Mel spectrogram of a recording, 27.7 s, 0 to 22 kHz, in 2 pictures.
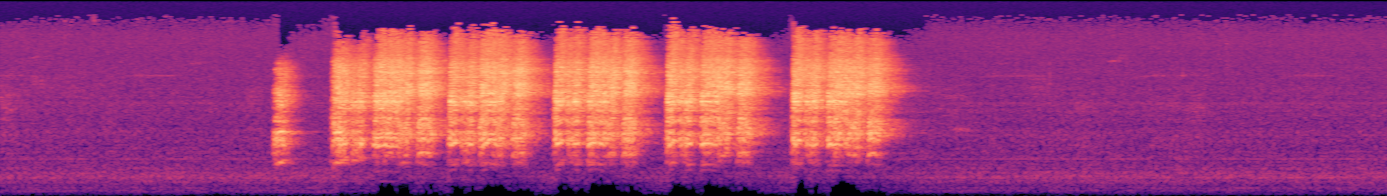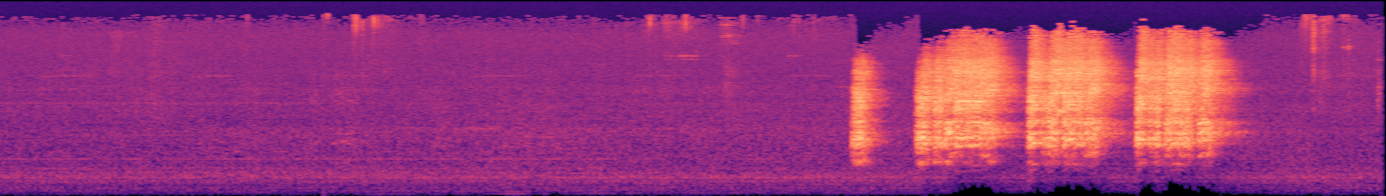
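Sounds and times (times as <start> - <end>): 
Pantanal chachalaca calling: 2.8 - 9.8, 22.4 - 26.4.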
